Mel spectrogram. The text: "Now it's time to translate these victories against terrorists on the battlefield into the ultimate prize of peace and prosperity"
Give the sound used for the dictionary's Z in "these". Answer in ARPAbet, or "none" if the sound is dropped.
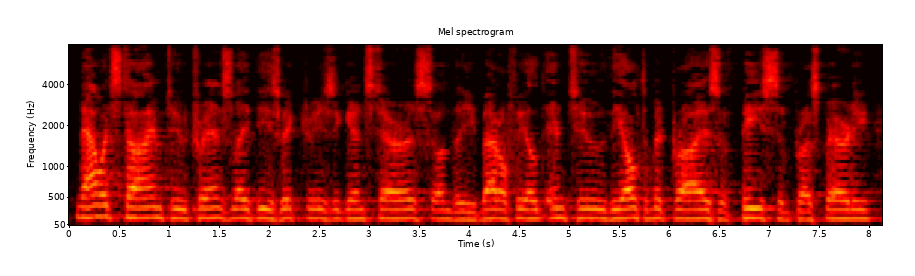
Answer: Z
